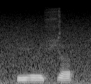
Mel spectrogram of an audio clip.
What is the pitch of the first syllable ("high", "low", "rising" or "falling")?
low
